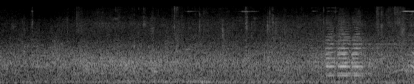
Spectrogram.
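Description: Steady outdoor background hubbub, then about three seconds in a short horn toot lasting about half a second, the loudest sound here.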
